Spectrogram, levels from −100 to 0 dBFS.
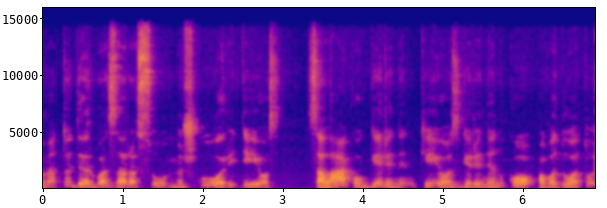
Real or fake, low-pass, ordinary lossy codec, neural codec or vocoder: real; 14.4 kHz; AAC, 96 kbps; none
